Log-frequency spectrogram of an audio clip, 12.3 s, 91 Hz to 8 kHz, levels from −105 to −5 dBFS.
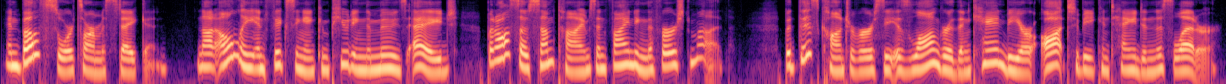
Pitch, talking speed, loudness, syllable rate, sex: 220 Hz, 185 wpm, -20 LUFS, 5.3 syllables/s, female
